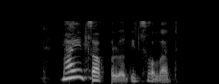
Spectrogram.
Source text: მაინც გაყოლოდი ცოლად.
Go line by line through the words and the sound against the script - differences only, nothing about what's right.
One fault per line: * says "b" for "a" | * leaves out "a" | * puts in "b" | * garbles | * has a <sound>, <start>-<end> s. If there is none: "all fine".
* has a dropout, 1.0-1.1 s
